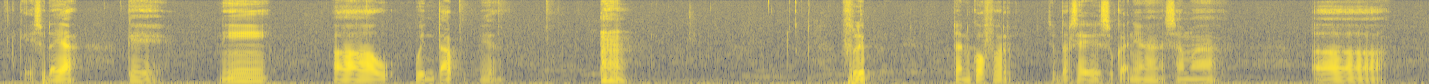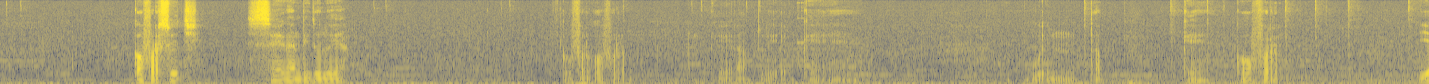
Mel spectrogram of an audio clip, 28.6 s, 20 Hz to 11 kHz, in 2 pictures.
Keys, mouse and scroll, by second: 1.3 click, 3.8 alt+Tab, 4.7 Tab, 6.1 Tab, 10.4 right click, 14.5 click, 18.2 click, 19.4 click, 20.6 click, 21.5-22.7 drag, 25.3 Tab, 26.0 Tab, 26.7 Tab, 27.2 Tab.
